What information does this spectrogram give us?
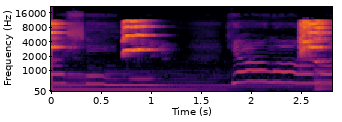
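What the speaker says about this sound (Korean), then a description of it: "우리 앵무새도 안녕이라고 얘기하죠." A pet parrot calls out several times in a quiet indoor room, giving short, bright, whistled bursts with pauses between them. The calls come through clearly and close, with no talking over them.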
